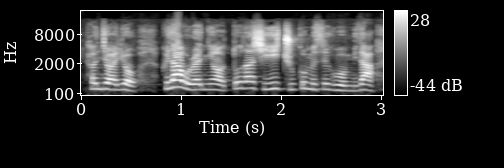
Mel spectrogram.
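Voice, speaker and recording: 여성, 높은 목소리, 영어 문법 강의, 구령에 맞춰 따라 말하게 함, 예문은 천천히. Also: female voice, a little high, fairly bright tone. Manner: call-and-response drilling, cues students with "시작" and says English sentences slowly. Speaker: English grammar teacher. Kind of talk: classroom grammar lecture.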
